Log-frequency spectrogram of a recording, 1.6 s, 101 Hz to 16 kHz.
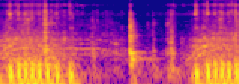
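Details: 1980 Yamaha Enticer 340 snowmobile after sitting for years, carburetor cleaned and mice nest removed: repeated one-second bursts of fast even cranking with no firing; no spark or no compression suspected. Cranks but no start.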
